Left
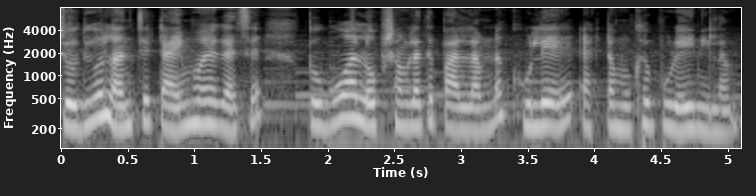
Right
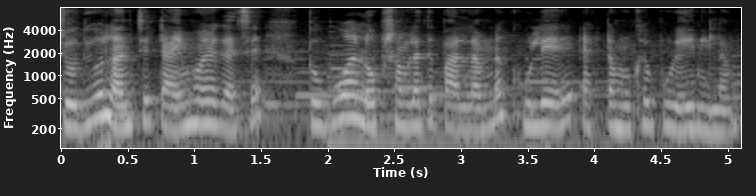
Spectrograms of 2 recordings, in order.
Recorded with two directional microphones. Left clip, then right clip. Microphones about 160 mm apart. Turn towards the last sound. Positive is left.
turn(degrees=35)  # may be behind; listen again after turning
